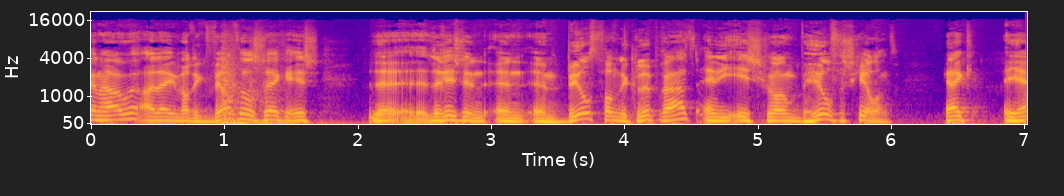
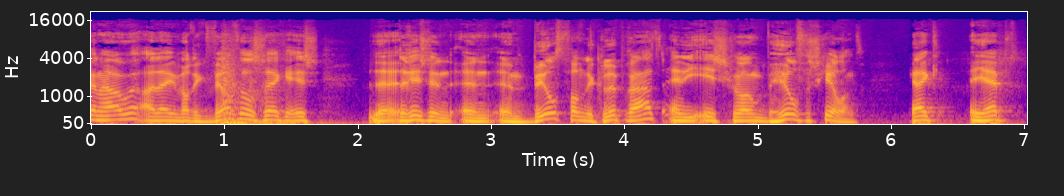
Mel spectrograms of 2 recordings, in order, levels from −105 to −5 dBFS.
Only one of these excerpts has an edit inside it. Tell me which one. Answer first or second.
second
